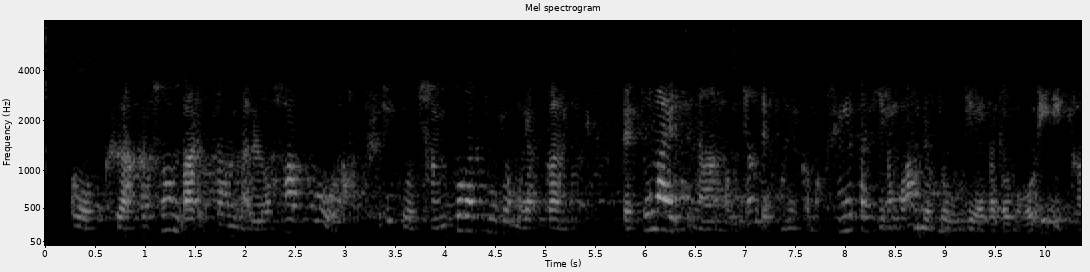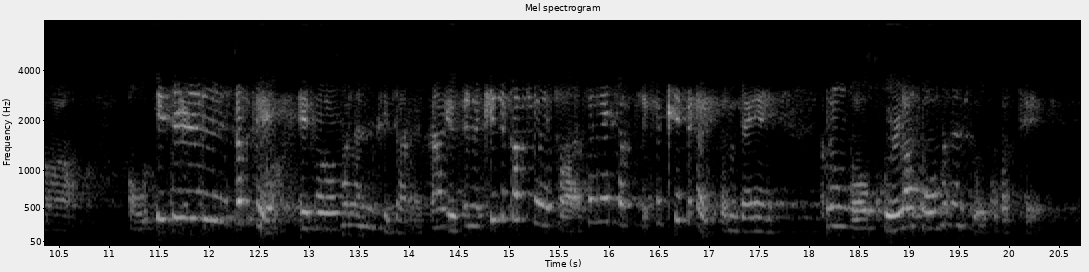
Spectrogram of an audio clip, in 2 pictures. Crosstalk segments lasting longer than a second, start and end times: 11.5-12.8

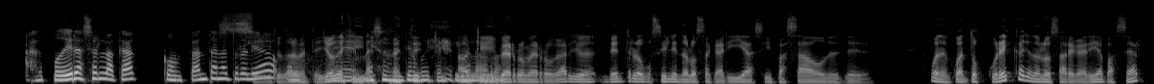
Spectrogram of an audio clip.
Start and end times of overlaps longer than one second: 2.2-5.0

